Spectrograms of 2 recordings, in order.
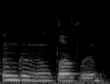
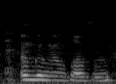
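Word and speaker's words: uMgungundlovu: It was called Ungungunglovu. It took me several months to learn how to pronounce that. Ungungunglovu. And there's not even any clicks in it, so it's not even that hard to say.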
